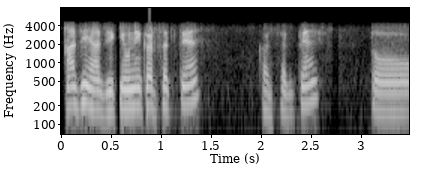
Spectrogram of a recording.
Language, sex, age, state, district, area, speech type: Hindi, female, 30-45, Bihar, Samastipur, urban, conversation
